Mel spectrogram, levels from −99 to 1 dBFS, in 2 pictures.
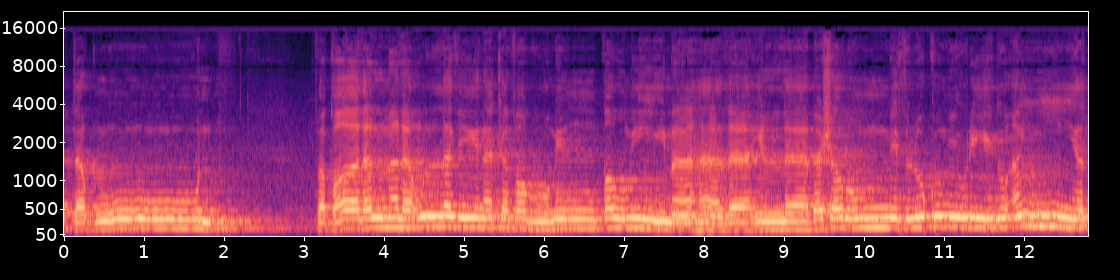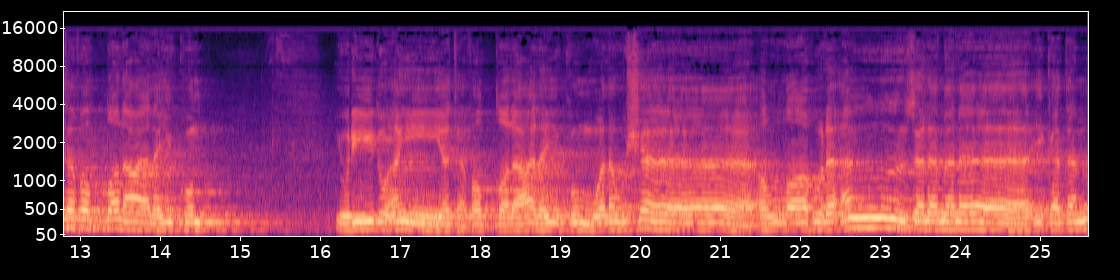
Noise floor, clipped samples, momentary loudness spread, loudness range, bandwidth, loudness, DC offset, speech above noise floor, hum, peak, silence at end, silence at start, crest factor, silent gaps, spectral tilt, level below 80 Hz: -41 dBFS; under 0.1%; 6 LU; 4 LU; 13.5 kHz; -13 LUFS; under 0.1%; 29 dB; none; -2 dBFS; 0 s; 0 s; 10 dB; none; -8 dB/octave; -58 dBFS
